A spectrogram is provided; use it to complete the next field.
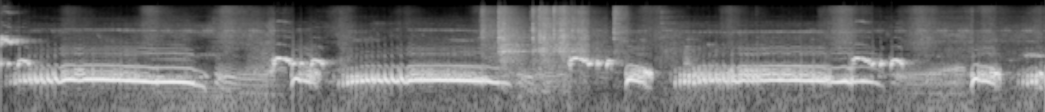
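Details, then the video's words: Pelung turtle dove giving its kugeruk call: long, steady, low hollow coos about two seconds each, separated by brief rising hiccup notes, repeated several times with little background noise. "suara kugeruk burung puter pelung"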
